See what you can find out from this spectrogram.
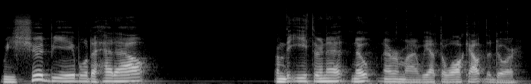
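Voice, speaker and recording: Mellow-voiced man guiding a game. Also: medium pitch, fairly quick. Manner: relaxed, instructive, talks teammate through menus. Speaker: streamer co-host. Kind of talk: casual gameplay chat.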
